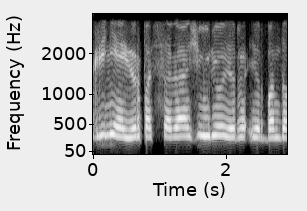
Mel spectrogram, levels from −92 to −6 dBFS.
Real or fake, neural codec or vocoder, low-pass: real; none; 3.6 kHz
